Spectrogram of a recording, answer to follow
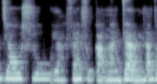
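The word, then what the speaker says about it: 教书: 教， jadi memang dia ada 2 cara baca di huruf ini dengan huruf Mandarin yang sama gitu ya. Dengan huruf yang sama, dia ada dua cara baca, artinya 2 nada ya. Kalau dia berfungsi sebagai kata kerja, maka nada 1, 教书.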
